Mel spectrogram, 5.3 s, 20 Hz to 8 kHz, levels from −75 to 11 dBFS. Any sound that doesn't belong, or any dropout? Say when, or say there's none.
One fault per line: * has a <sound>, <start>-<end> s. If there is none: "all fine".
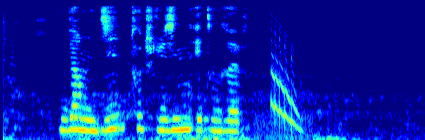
* has a chirp, 3.4-3.8 s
